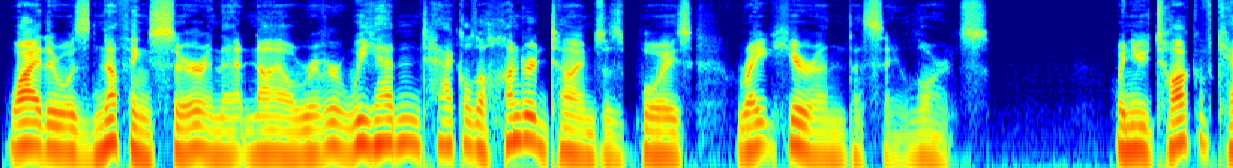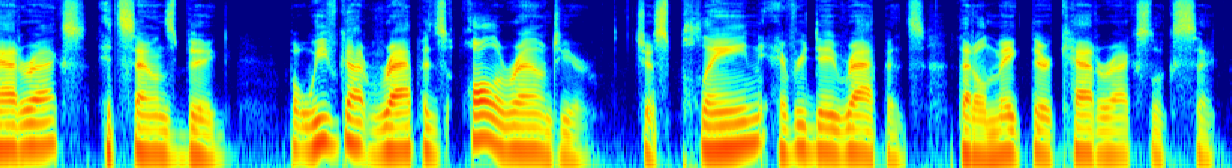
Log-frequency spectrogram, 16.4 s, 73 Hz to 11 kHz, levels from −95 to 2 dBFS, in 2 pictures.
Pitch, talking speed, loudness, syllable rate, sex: 120 Hz, 185 wpm, -22 LUFS, 5.0 syllables/s, male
